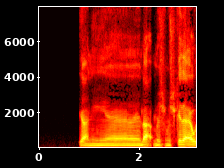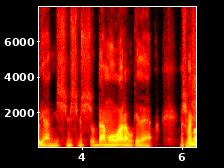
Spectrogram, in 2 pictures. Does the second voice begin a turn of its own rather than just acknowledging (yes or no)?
no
